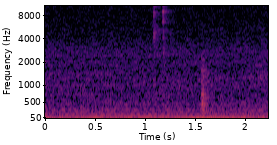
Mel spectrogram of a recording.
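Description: Near silence: room tone with a low hum, and a few faint sharp clicks about a second in.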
